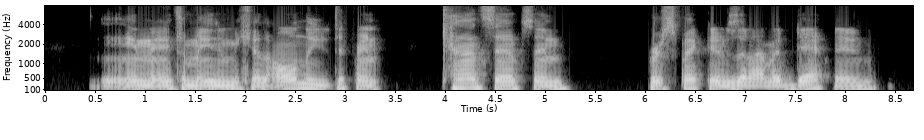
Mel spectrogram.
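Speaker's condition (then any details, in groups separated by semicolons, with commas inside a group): Friedreich's ataxia; diagnosed age 14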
